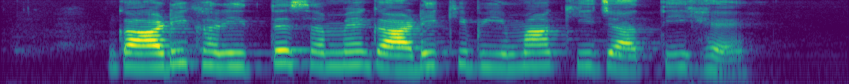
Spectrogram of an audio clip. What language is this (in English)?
Hindi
